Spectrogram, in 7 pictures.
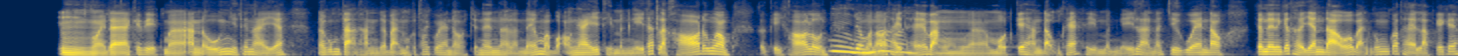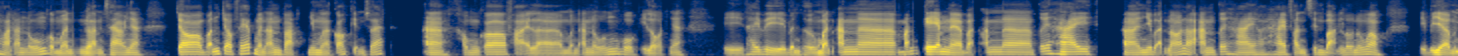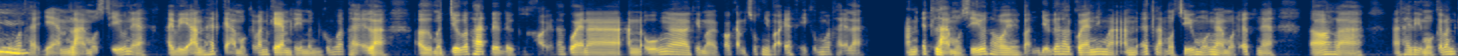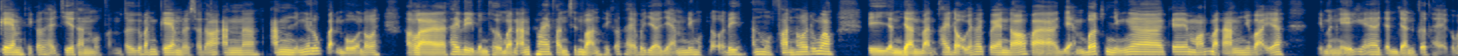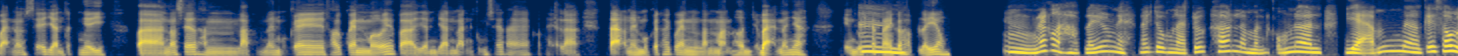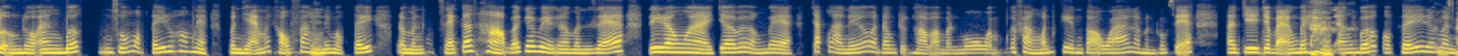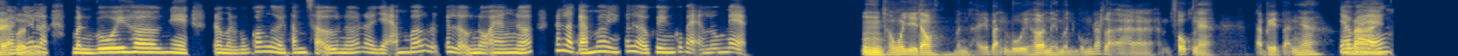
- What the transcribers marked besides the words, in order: tapping; other background noise; laughing while speaking: "bè"; laugh
- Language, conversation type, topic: Vietnamese, advice, Làm sao để tránh ăn theo cảm xúc khi buồn hoặc căng thẳng?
